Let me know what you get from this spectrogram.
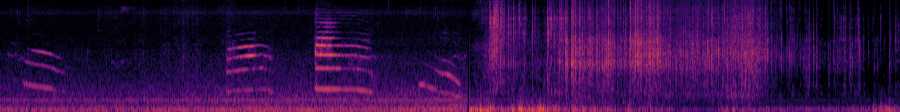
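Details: Housecat Juhwangi and stray Norangi finally rooming together; a run of about five drawn-out, downward-curving meows in the first seven seconds, followed by loud rustling and scuffling noise.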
